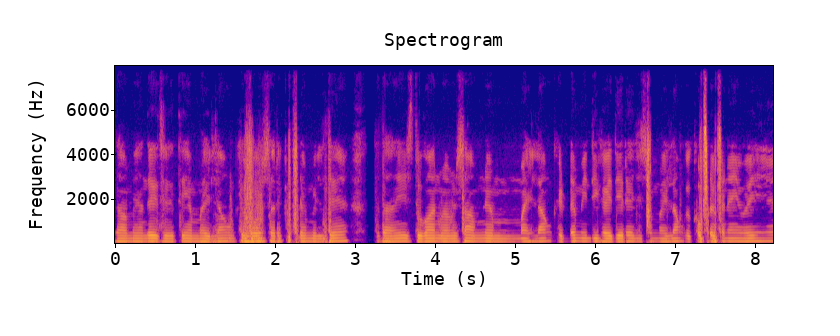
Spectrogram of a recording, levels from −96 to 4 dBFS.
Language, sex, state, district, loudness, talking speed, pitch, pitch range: Hindi, male, Rajasthan, Bikaner, -23 LUFS, 235 wpm, 125 Hz, 120-125 Hz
